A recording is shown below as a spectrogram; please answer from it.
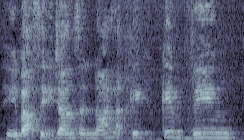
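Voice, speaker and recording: A woman's voice: a little high, steady tone, a little fast, a little mellow, slight background noise. A woman hosting a talk show, translating and explaining for her audience in a chatty way with many hesitations and repeated words. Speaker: host and interpreter.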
